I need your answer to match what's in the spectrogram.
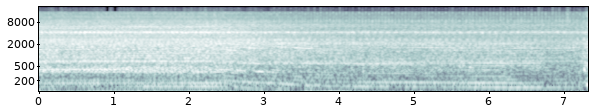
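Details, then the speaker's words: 1995 Geo Prizm during vacuum test, hand vacuum gauge on an intake port, engine getting hot: idles, then on throttle blips the revs stumble and hesitate and bog instead of climbing cleanly; stutter under throttle, cause undetermined. "You can hear the car starting to stutter a little bit. Here's me using the acceleration."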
